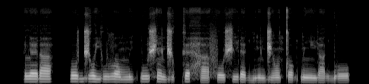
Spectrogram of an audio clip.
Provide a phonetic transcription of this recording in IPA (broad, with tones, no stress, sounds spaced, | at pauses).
l ɛ˦ ɾ a˦ | o˦ d͡ʒ o˦˨ j u˧ l ɔ˧ m i˧ k͡p u˦ ʃ ɛ̃˦˨ d͡ʒ u˨˦ k ɛ˦˨ h a˨ f o˨˦ ʃ i˧ ɾ ɛ˨ ɡ͡b ĩ˧ d͡ʒ ɔ̃˦ t ɔ˦ k͡p ĩ˧ j a˦ ɡ͡b o˦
